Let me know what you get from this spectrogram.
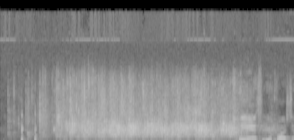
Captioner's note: applause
